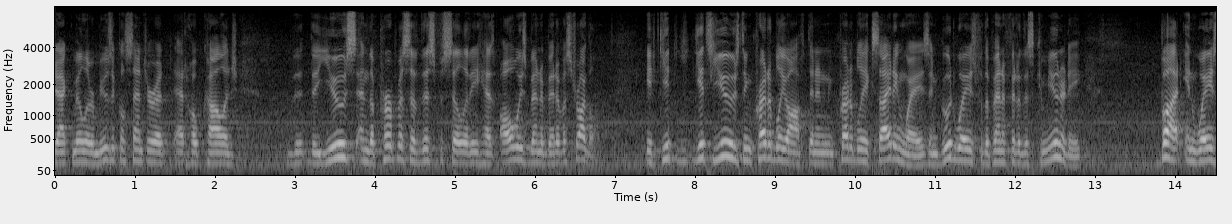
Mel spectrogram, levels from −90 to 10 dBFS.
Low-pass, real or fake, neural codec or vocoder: 7.2 kHz; real; none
